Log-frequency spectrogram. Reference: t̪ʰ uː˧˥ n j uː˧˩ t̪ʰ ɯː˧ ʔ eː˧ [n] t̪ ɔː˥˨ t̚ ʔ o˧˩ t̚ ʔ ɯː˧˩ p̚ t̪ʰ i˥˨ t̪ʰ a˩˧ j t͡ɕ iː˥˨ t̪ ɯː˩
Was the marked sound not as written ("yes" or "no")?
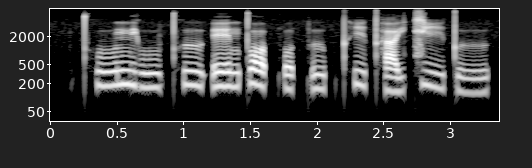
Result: no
